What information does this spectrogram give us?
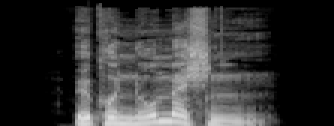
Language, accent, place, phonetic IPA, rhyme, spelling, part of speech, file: German, Germany, Berlin, [økoˈnoːmɪʃn̩], -oːmɪʃn̩, ökonomischen, adjective, De-ökonomischen.ogg
- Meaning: inflection of ökonomisch: 1. strong genitive masculine/neuter singular 2. weak/mixed genitive/dative all-gender singular 3. strong/weak/mixed accusative masculine singular 4. strong dative plural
